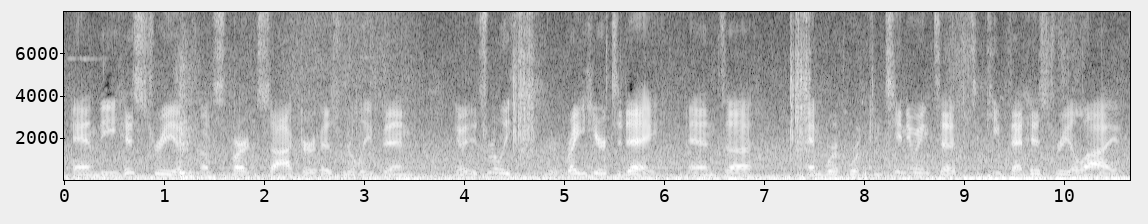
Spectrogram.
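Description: Over loud background noise, a man speaks with long, frequent pauses. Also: moderate pace. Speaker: university athletic director. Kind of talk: ceremony speech. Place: open country.

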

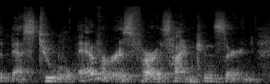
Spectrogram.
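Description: A man at a fairly slow pace, with audible room echo and light background noise. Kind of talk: informal talk to a group. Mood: relaxed, humorous. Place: classroom. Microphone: camera far.

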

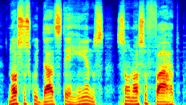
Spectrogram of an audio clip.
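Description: A man's medium-pitched voice in a solemn tone at a very slow pace. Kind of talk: sermon read aloud as audiobook. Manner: solemn, earnest, exhortative; formal, measured.

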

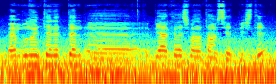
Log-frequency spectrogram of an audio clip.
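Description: A man speaks over loud background noise. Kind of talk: casual vlog chat. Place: car. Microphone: phone near.

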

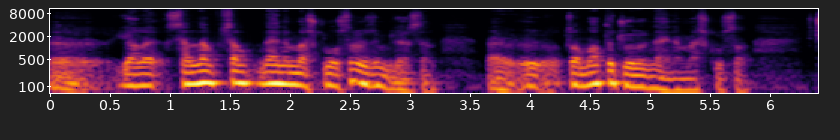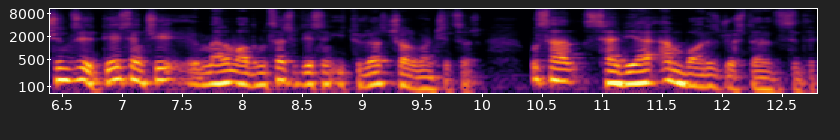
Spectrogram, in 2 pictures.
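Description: With a dark, mellow tone and a somewhat breathy sound, a man speaks at a moderate pace with lively intonation and big swings in loudness against a quiet background. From Azerbaijan. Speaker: journalist. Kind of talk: video commentary rebuttal. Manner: confrontational. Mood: aggrieved, confrontational. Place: home room. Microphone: phone near.

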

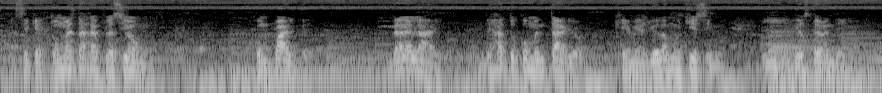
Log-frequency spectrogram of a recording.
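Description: With clear music in the background, a man speaks at a moderate pace, leaving long, frequent pauses. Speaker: vlogger giving a reflection. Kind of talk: casual vlog outro. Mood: warm, encouraging. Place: street. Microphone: phone near.

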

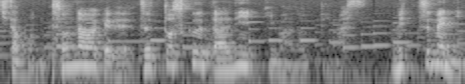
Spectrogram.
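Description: Clear music plays behind a man speaking at a moderate pace. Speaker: channel host. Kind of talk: channel introduction talk. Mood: friendly, smiling. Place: home room. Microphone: phone near.

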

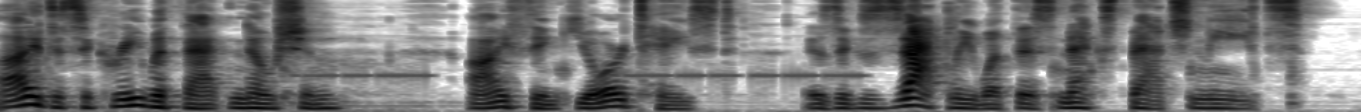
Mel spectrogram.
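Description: A put-on character voice at a fairly slow pace. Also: man, medium pitch for a man. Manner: creepy, sly, sweetly menacing.

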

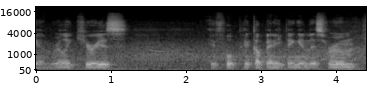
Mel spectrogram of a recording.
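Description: Over noticeable background noise, a man with a very deep, low voice speaks at a moderate pace. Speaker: paranormal explorer vlogger. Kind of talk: casual vlog chat. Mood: uneasy, hushed suspense. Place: home room. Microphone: phone near.

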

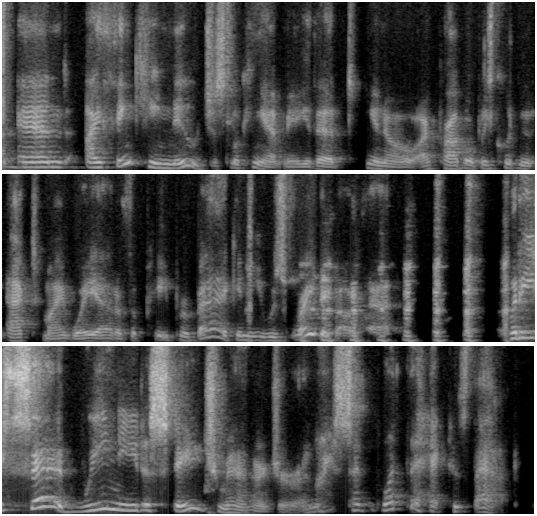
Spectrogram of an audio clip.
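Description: Against a quiet background, a woman at a moderate pace uses vocal fry, with very wide pitch swings and big swings in loudness. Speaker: interviewee. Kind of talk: interview answer. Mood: warm, animated storytelling. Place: home room. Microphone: video call.

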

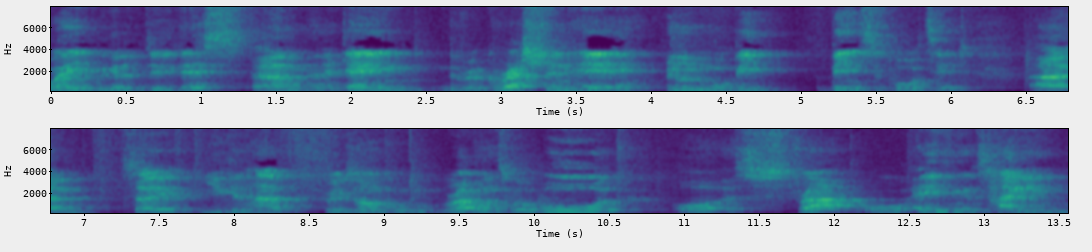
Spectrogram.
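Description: A man's voice at a fairly slow pace, with ordinary pitch variation and strong room echo. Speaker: fitness instructor. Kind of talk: tutorial. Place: home room. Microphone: camera far.

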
